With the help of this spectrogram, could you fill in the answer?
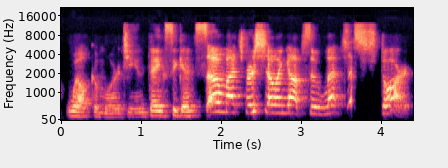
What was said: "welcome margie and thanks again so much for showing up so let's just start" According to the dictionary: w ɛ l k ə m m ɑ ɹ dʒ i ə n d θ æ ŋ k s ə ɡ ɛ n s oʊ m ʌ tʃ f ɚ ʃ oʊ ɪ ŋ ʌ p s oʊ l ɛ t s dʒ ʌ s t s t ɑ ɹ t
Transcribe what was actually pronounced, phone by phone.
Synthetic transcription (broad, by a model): w ɛ l k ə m m ɑ ɹ dʒ i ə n θ æ ŋ k s ə ɡ ɛ n s oʊ m ʌ tʃ f ɚ ʃ oʊ ɪ ŋ ʌ p s oʊ l ɛ t s dʒ ʌ s t s t ɑ ɹ t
